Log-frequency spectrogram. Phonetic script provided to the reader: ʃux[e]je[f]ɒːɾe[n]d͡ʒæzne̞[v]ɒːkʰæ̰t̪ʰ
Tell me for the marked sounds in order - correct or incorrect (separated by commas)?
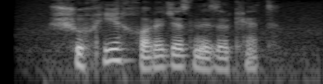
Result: incorrect, incorrect, incorrect, incorrect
